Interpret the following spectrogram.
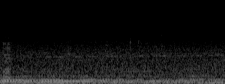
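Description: A steady low hum with faint background noise, in a pause between spoken lines.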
